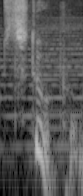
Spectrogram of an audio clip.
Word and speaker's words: stoep: They called it stoep. Well, it was the same pronunciation, but it was spelled S-T-O-E-P.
